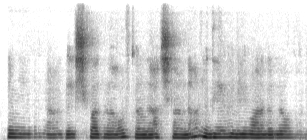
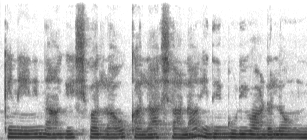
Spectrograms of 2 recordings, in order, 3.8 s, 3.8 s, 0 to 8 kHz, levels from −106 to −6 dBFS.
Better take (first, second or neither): second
